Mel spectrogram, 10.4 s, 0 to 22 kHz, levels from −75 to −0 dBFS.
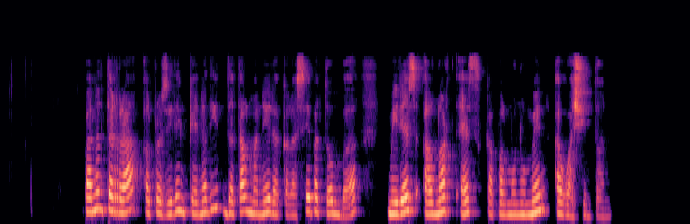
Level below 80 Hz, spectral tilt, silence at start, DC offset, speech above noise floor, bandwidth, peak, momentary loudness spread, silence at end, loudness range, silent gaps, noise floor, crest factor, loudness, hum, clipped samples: -62 dBFS; -5 dB/octave; 1.3 s; under 0.1%; 54 dB; 8.2 kHz; -2 dBFS; 9 LU; 1.2 s; 2 LU; none; -72 dBFS; 16 dB; -18 LUFS; none; under 0.1%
